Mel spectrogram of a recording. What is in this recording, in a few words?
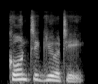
"contiguity", Indian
